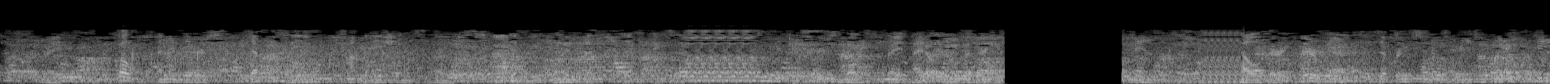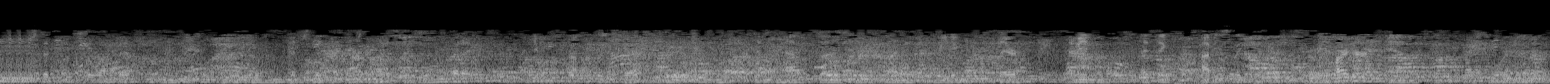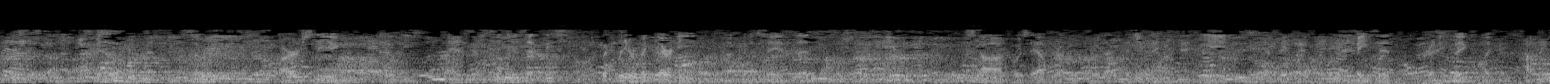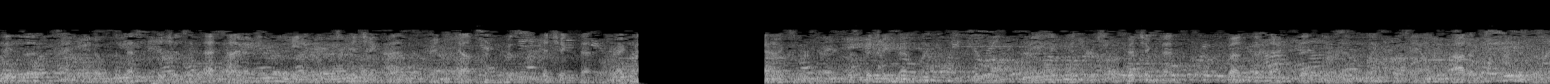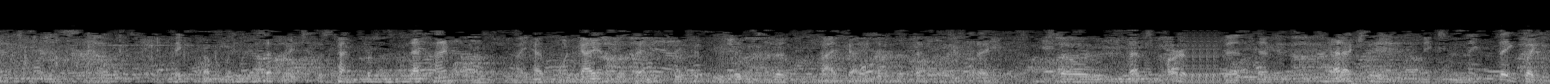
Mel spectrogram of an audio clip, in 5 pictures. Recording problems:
garbled, watery; badly
chatter from many people; very loud; throughout; 4 dB above the speech
audio stuttering; 4 times, first at 7 s
audio cutting out; at 10 s for 1 s and at 53 s for 1.5 s
uneven, jittery; strongly; from 19 to 40 s

